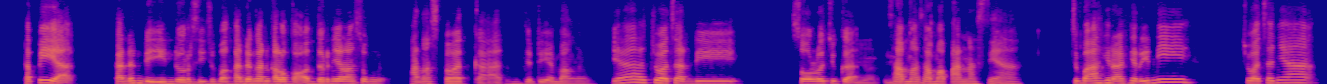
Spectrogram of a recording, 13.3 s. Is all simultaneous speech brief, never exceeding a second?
No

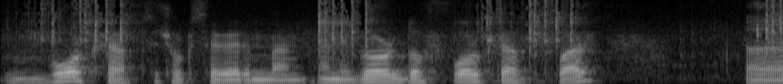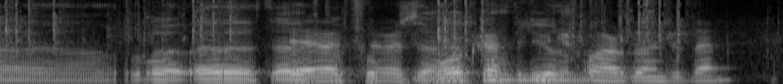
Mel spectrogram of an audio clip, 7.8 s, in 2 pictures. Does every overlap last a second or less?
No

